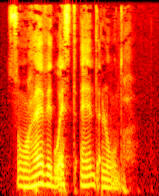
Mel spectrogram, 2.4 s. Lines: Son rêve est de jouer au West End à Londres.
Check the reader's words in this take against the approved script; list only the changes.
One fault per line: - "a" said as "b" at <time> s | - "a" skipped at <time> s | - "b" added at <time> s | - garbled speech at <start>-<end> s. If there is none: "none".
- "de jouer au" skipped at 0.8 s
- "à" skipped at 1.4 s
